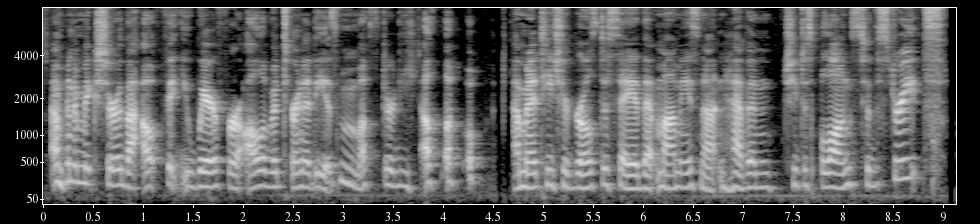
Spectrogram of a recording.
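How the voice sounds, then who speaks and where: A young woman with a husky voice delivers a joking message to a sick friend, deadpan and darkly funny. Her pitch sits in the middle range.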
